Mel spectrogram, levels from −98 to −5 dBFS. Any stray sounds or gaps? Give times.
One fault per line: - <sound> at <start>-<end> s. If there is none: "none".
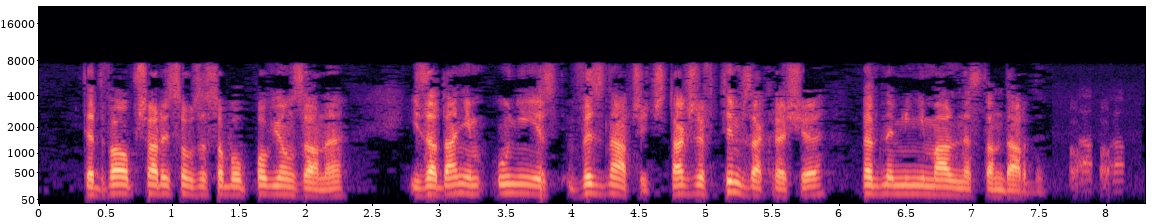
- laugh at 7.7-8.2 s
